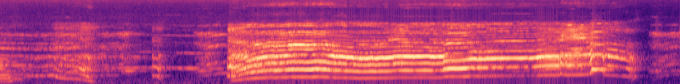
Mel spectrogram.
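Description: A Basenji gives a long, steady, tuneful howl after a few short whines and yips.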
